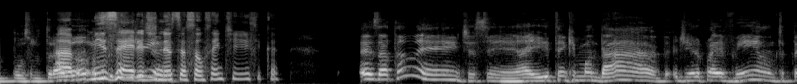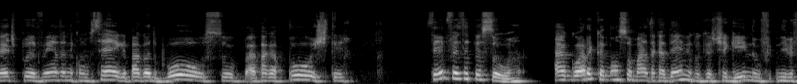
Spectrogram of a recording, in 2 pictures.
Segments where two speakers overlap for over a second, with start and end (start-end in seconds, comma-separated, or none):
0.5-1.8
